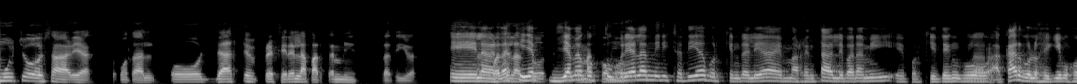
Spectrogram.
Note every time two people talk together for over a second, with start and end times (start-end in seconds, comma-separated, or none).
4.5-6.4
